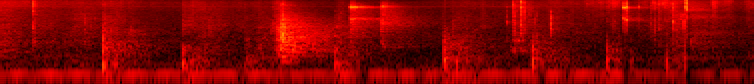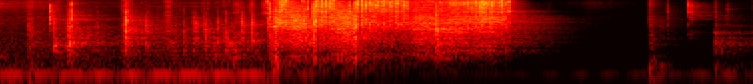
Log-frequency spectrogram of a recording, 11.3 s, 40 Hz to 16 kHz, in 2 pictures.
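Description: Ratchet clicks and metallic clatter while bolts come off a heavy Honda TRX 700 ATV, irregular close mechanical taps followed by a louder rushing burst, then near silence.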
